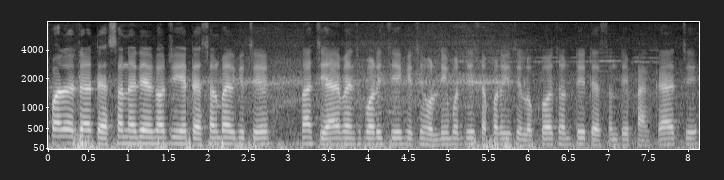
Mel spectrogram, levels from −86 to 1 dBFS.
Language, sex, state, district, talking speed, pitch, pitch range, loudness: Odia, male, Odisha, Khordha, 175 wpm, 140 Hz, 135-150 Hz, -16 LUFS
